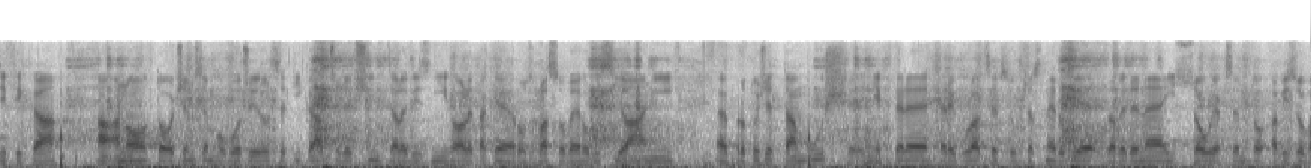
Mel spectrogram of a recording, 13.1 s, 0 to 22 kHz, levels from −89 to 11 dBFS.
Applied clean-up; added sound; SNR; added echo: none; Breathing; 1 dB; none.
